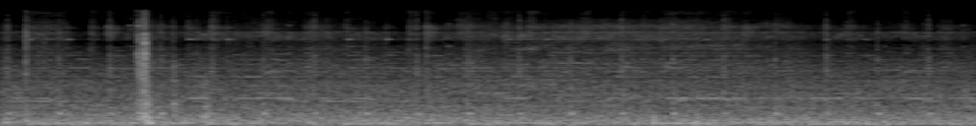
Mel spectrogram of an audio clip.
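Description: Steady low hum inside a car's cabin, with one sharp click about a second in and faint radio music under it.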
